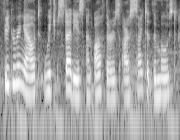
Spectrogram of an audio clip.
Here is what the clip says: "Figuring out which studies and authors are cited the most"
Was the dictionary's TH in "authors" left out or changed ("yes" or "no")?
no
